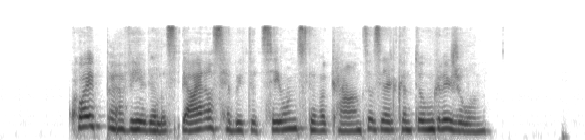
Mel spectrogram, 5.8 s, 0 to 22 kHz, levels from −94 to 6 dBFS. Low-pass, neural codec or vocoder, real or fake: 10.8 kHz; codec, 24 kHz, 1.5 kbps, HILCodec; fake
